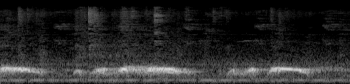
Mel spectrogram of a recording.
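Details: Persistent singing from a spotted dove, meant as a lure for other birds: short gentle coos leading into a longer drawn note, repeated, with a soft electrical hum underneath.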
